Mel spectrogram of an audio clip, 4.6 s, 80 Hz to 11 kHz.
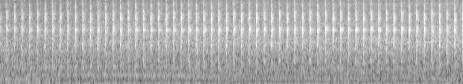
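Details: Subaru FA20 engine (FR-S/BRZ/86) idling with rapid, even knocking over the engine: rod knock from a worn rod bearing, contrasted with a healthy FA20.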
